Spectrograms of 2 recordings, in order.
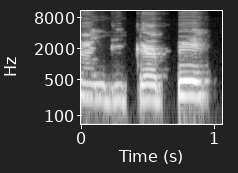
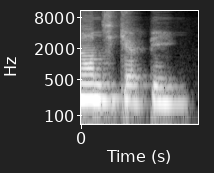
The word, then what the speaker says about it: handicapé: Hriette un handicapé trois auteurs. Alors ici c'est deux H aspiré donc un handicapé pas un handicapé un un handicapé H aspiré trois hauteurs H aspiré aussi tout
